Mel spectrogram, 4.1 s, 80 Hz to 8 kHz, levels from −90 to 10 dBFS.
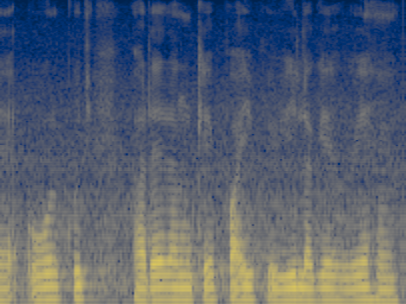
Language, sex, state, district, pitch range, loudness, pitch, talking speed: Hindi, male, Uttar Pradesh, Shamli, 110-120 Hz, -12 LUFS, 120 Hz, 160 wpm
